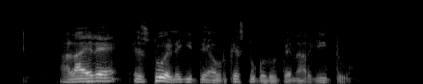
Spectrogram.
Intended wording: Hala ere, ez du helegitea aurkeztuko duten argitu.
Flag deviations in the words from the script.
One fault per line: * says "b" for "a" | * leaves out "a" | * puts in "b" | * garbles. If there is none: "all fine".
all fine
